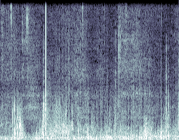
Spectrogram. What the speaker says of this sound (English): Just absolutely ripping the wind outside.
